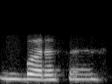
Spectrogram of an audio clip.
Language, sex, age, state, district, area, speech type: Marathi, female, 30-45, Maharashtra, Nagpur, urban, conversation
